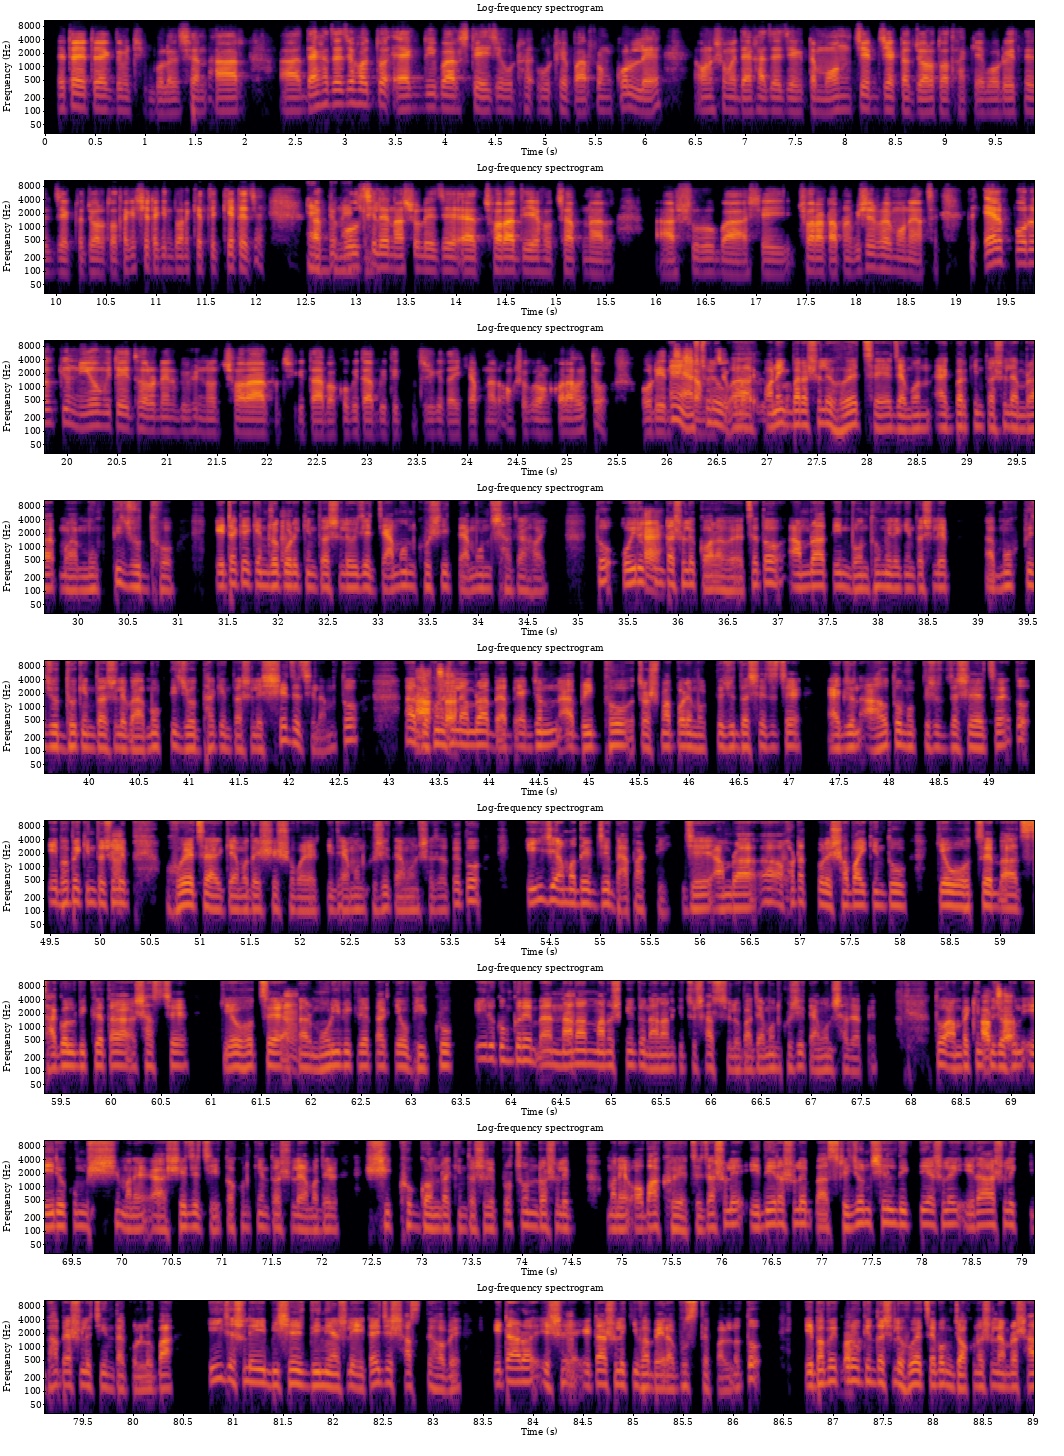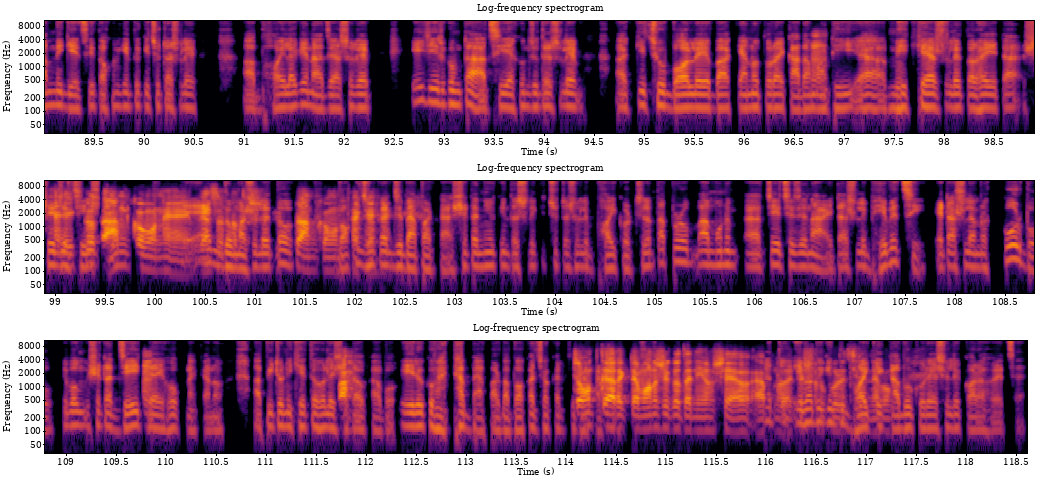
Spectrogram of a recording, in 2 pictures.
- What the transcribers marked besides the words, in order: in English: "পারফর্ম"; in English: "অডিয়েন্স"; "হঠাৎ" said as "হটাৎ"; tapping; in English: "আনকমন"; unintelligible speech; in English: "আনকমন"; scoff; "হচ্ছে" said as "হসে"
- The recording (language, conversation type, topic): Bengali, podcast, সৃজনশীল কাজ করতে গেলে যে ভয় আসে, তা আপনি কীভাবে মোকাবিলা করেন?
